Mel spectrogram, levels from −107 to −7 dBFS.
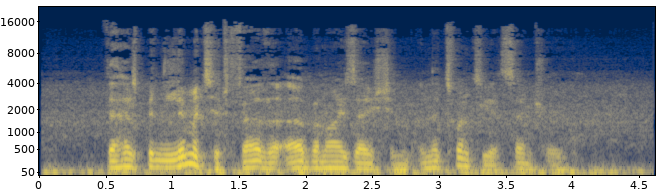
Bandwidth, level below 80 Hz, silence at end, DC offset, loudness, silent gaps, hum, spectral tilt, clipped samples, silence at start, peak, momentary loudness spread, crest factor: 15 kHz; -32 dBFS; 0 s; under 0.1%; -21 LUFS; none; none; -6.5 dB/octave; under 0.1%; 0.05 s; -2 dBFS; 18 LU; 18 dB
